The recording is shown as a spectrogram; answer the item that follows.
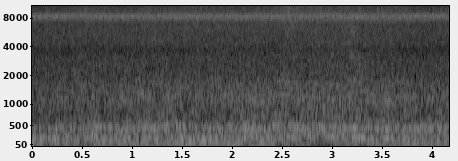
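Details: Brief sample of a 2017 honey bee nuc colony, taped 19 September 2018, giving a thick, even drone with a strong low throb and fainter buzzing overtones, with a steady high whine above.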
